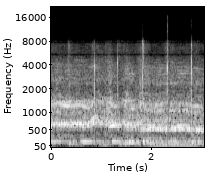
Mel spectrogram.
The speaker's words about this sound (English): Where, as a sports anthem. It's one of the biggest anthems of all time. Yeah. It actually started in October 2003 in Italy, and the crowd started chanting the hook.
